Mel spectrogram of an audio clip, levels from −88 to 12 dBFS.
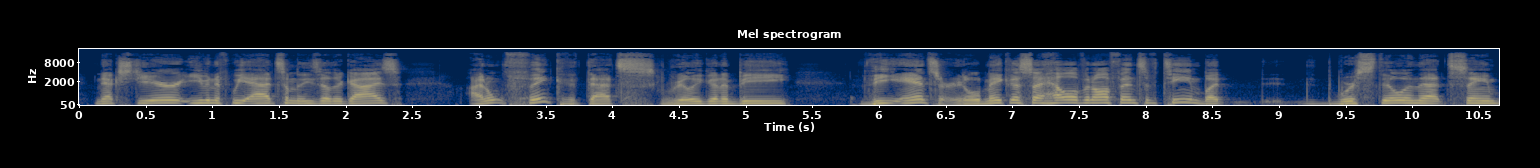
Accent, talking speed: American, 210 wpm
